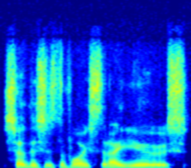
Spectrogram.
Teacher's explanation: it's a very husky type of voice, and it's got a thin sort of tone to it. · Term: Charlize Theron voice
